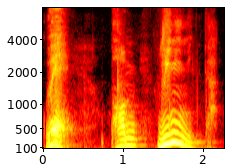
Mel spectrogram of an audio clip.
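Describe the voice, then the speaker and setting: A man with a slightly high, gravelly, warm voice and a breathy edge teaches a math class in an academy classroom, speaking animatedly and drawing out his words. He jokes around, repeats key points, and checks in with students during the lecture.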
